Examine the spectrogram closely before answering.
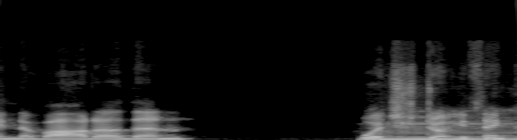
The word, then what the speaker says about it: Nevada: It's not like, you know, you have an accent of some sort that change It's Nevada. The state is Nevada. The same way would you hear New Jersey pronounced differently somewhere?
